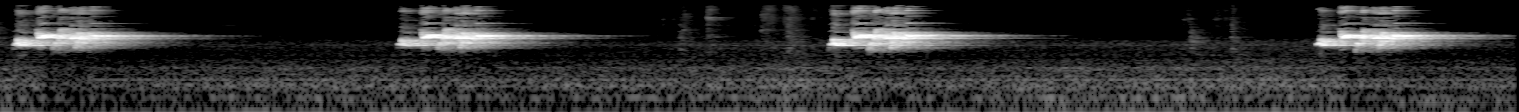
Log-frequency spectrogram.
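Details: Young male bulbul, nine months old and bred in captivity, repeating a short bright warbling phrase about every three seconds, each burst rich and slightly descending, with near silence between.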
